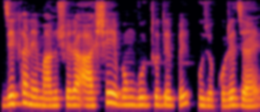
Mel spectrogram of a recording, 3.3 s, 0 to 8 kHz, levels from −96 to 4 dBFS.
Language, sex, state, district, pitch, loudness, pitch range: Bengali, female, West Bengal, North 24 Parganas, 195 Hz, -16 LUFS, 180-210 Hz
